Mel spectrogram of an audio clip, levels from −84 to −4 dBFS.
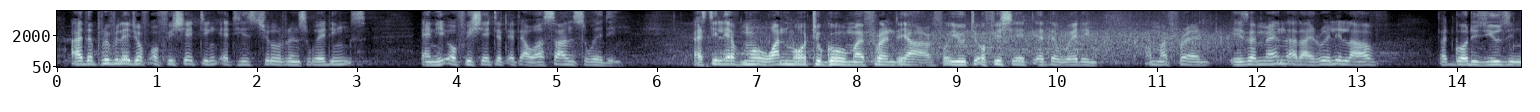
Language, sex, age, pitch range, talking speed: English, male, 60-79, 150-175 Hz, 200 wpm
